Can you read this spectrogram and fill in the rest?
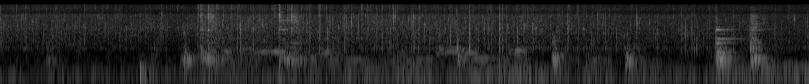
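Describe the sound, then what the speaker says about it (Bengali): Potatoes fry in a wok for a simple ridge gourd dish, a steady close sizzle broken by repeated scraping stirs of a spatula against the metal. "খুঁটি দিয়ে নেড়ে দিচ্ছি যাতে সঠিকটা আলুটা ভাজা হয়।"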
